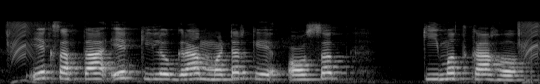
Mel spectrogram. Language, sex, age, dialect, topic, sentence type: Bhojpuri, male, 18-24, Northern, agriculture, question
